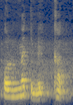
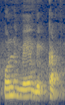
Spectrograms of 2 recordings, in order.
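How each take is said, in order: First: The final syllable is said on a high pitch. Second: The phrase is said on one level pitch. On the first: The speaker will not kill. "यदि त का सुर ऊंचा हो" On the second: The speaker will kill. "यदि एक सुर में कहा जाए"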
